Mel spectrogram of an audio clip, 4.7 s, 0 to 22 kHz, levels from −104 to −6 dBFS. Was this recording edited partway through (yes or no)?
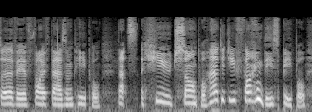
no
